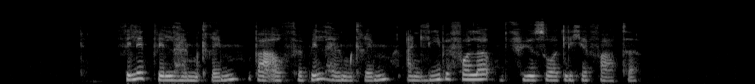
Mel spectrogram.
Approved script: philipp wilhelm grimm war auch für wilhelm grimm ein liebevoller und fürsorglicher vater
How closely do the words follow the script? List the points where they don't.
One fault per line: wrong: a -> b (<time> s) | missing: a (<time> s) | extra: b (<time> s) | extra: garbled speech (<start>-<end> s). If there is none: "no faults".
no faults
